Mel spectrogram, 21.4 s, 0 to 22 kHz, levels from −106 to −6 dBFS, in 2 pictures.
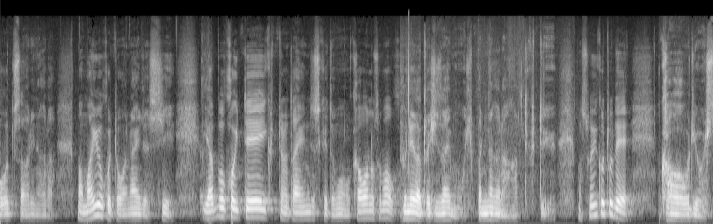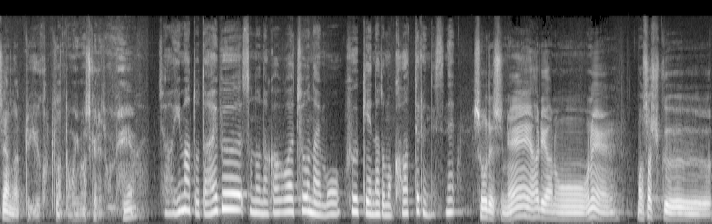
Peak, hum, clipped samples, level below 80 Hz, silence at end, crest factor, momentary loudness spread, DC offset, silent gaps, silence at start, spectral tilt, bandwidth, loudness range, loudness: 0 dBFS; none; under 0.1%; -66 dBFS; 0 s; 18 dB; 13 LU; under 0.1%; none; 0 s; -5 dB/octave; 16 kHz; 4 LU; -18 LUFS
